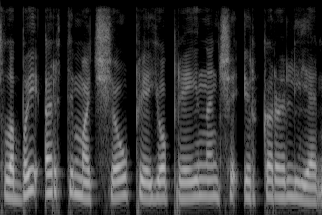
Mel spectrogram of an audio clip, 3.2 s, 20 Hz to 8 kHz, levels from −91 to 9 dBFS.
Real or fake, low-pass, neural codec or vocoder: fake; 7.2 kHz; codec, 44.1 kHz, 7.8 kbps, Pupu-Codec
